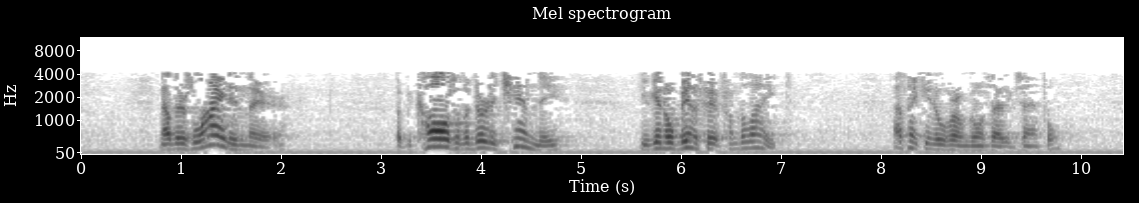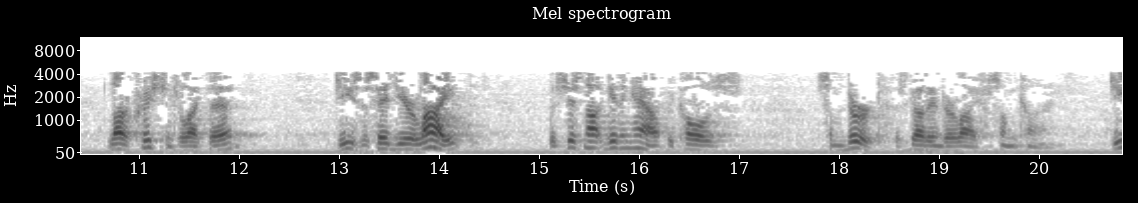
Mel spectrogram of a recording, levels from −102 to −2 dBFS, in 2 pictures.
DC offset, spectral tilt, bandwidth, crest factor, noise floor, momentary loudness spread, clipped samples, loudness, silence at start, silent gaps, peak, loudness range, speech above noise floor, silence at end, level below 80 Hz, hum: under 0.1%; -2.5 dB/octave; 4.3 kHz; 24 dB; -66 dBFS; 19 LU; under 0.1%; -37 LUFS; 0.8 s; none; -16 dBFS; 9 LU; 29 dB; 0 s; -66 dBFS; none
